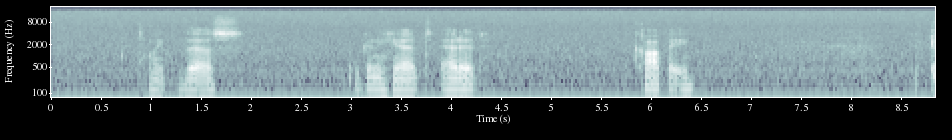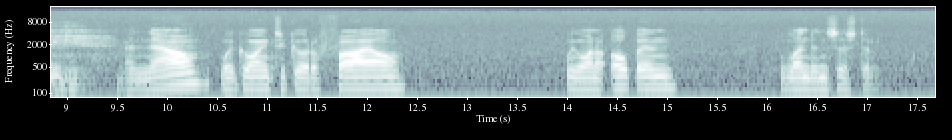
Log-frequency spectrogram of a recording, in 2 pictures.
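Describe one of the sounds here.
A young man talks calmly and close to a microphone, with pauses.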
